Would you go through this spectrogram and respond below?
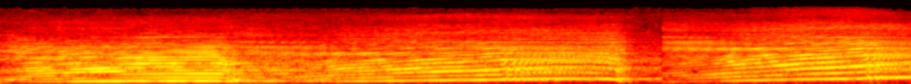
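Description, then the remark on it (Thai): A cow moos three times in a row, each call a long, loud, drawn-out low bellow that rises and falls in pitch, with no talking. “เพราะนักวิจัยเขาบอกว่าตอนนี้น้ำที่สกัดได้จากระบบดังกล่าวนั้นสะอาดเพียงพอสำหรับให้วัวกินเท่านั้นครับ”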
